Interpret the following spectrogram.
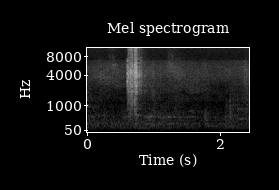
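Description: A single camera shutter click a little over half a second in, over low murmur in the hall.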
